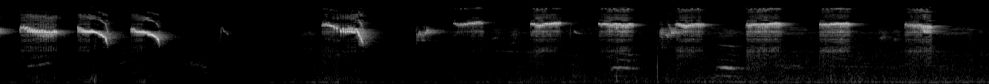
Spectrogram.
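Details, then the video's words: Jalak rio-rio myna singing as a tutor song for other songbirds: three sharply falling whistles, a pause, another swooping whistle, then a regular run of short high chips spaced under a second apart. "Suara Burung Jalak Rio Rio Gacor Teler Isian Banyak"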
